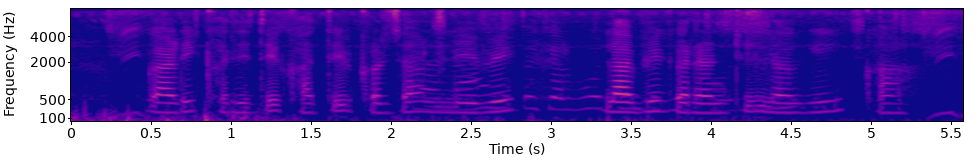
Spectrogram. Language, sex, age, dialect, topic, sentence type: Bhojpuri, female, 25-30, Southern / Standard, banking, question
